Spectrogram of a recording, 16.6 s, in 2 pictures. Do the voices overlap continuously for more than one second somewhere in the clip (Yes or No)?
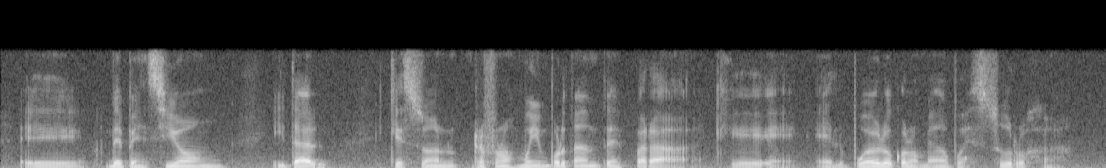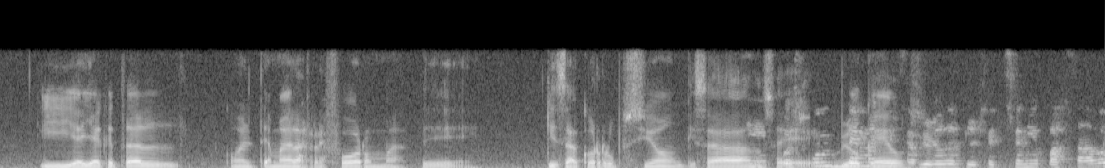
Yes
